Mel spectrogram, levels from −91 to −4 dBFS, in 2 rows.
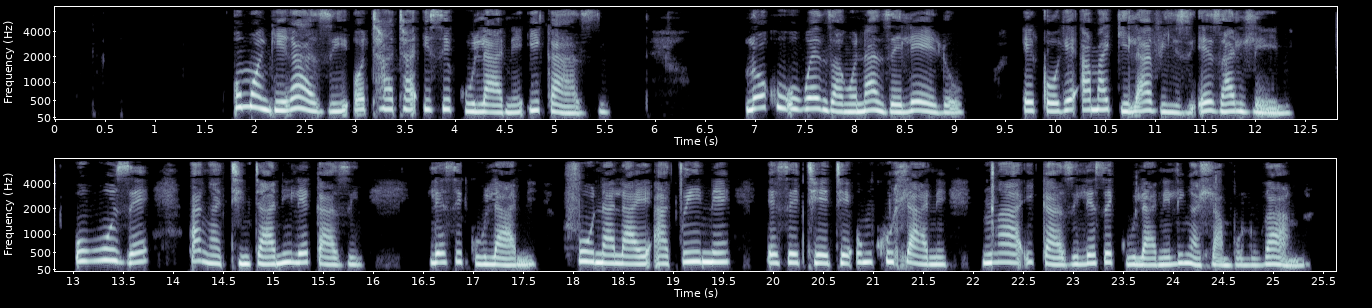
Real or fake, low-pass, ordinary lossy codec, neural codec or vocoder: real; 7.2 kHz; MP3, 48 kbps; none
